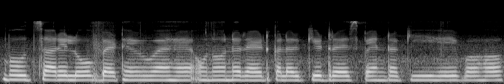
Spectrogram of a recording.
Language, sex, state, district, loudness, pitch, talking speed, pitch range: Hindi, female, Chhattisgarh, Raigarh, -13 LUFS, 200 Hz, 190 wpm, 195-200 Hz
